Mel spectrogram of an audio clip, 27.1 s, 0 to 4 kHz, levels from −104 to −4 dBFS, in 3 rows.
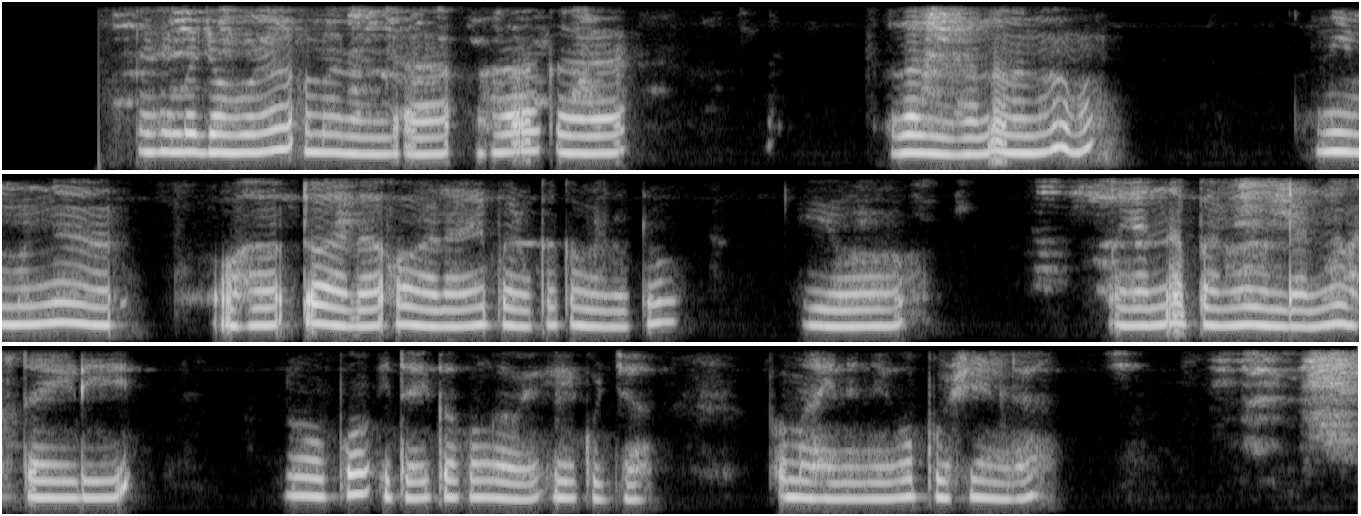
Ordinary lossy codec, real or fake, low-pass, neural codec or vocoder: AAC, 32 kbps; real; 3.6 kHz; none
